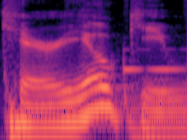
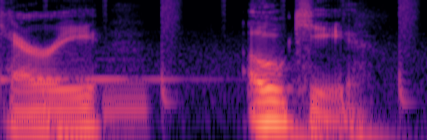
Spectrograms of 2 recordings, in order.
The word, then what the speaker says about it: karaoke: There's no e sound after the r. It's ka.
